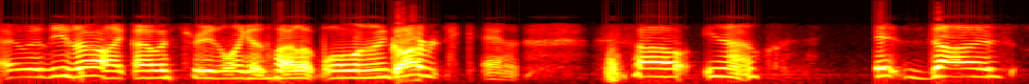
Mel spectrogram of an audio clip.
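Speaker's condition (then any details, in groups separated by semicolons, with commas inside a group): Cerebral palsy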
